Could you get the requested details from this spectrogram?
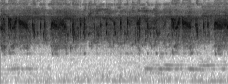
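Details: Hundreds of swiftlets entering their nests at dusk: a dense, continuous mass of high, thin chirps and twitters, with many birds calling over one another without pause.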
